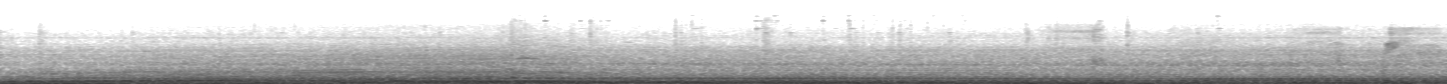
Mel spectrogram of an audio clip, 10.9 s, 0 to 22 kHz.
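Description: Loud tire roar from a 2010 BMW 535i on the move, a constant low rumble of road noise inside the cabin, with a few faint clicks and rattles scattered through it.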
